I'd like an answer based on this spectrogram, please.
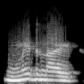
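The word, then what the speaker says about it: midnight: करेंगे आई को आई पढ़ेंगे और जीच का उच्चारण नहीं करना है और टी को ट पढ़ना है नाइट मिडनाइट मिडनाइट होता है दोस्तों मध्यरात्रि मध्य रात्रि क्या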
